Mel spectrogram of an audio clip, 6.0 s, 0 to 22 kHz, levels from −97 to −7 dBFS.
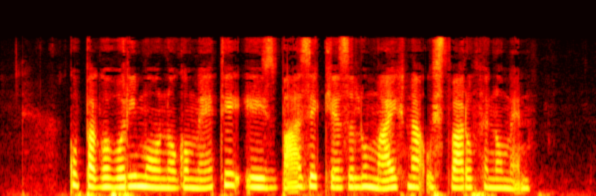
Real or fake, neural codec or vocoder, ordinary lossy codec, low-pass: fake; vocoder, 22.05 kHz, 80 mel bands, WaveNeXt; AAC, 32 kbps; 9.9 kHz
